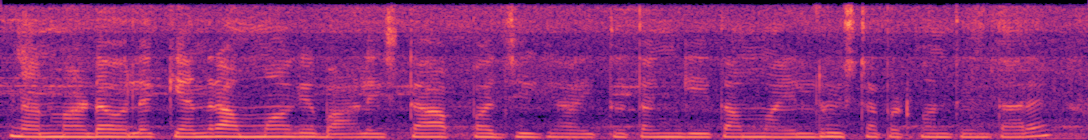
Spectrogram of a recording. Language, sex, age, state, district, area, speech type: Kannada, female, 18-30, Karnataka, Koppal, urban, spontaneous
